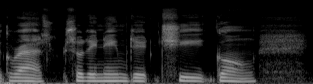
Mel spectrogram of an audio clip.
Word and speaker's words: qi: so they named it chi gong chi is though it's spelled q i in this case is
